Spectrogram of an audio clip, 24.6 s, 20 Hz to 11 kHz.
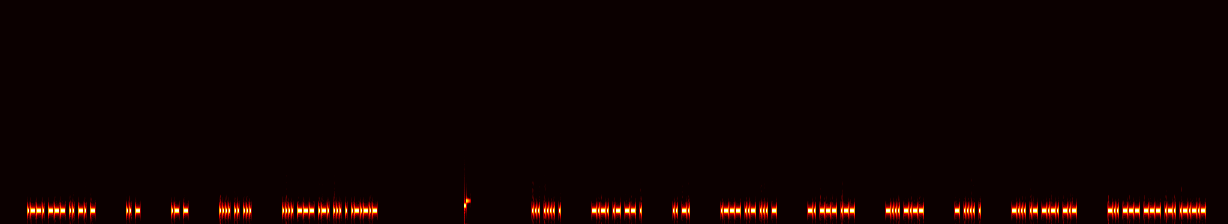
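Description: Fast Morse code at 40 words per minute with triple word spacing, sending sentences built from the 300 most common words: a single steady mid-pitched tone keyed in rapid dots and dashes, grouped into words with longer gaps between, plus one brief click partway through.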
